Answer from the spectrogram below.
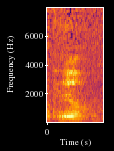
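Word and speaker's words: Thalle: The next bid is from, how do you say that? – Tail. – Tail? Tail, that's T-H-A-L-L-E.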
